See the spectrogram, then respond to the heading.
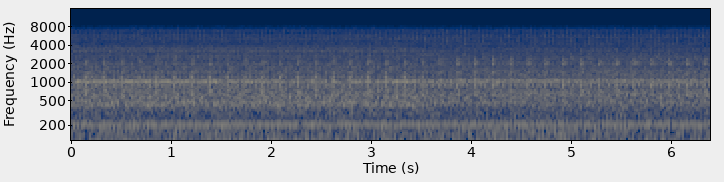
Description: Стук двигателя поло седан. Стучит поршень.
